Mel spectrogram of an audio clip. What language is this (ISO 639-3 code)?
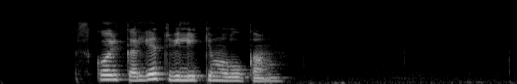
rus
